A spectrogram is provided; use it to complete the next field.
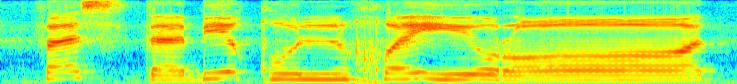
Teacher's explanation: اب یہاں پہ 3 الفاظ کو ہم نے پر پڑھا، قاف کو پر پڑھا کیونکہ قاف حروف مستعلیہ میں سے ہے، پر پڑھا جاتا ہے، خا کو پر پڑھا کیونکہ خا بھی حروف مستعلیہ میں سے ہے، ہمیشہ پر پڑھا جاتا ہے، را کو پر پڑھا لیکن را حروف مستعلیہ میں سے نہیں ہے جبکہ را کے اوپر کھڑی زبر ہے، اس لیے ہم نے را کو پر پڑھا۔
